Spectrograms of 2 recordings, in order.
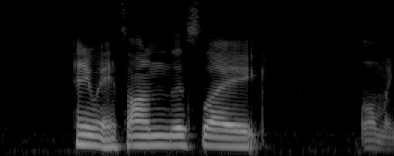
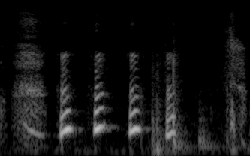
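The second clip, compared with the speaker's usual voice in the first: loud, high-pitched run of laughter; high giggle; 9 dB louder than usual. Real, not acted. Vlogger amused by own yes-and-no answer, high giggling. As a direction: burst into real high giggles.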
